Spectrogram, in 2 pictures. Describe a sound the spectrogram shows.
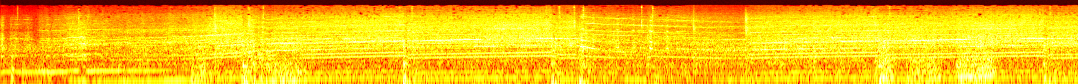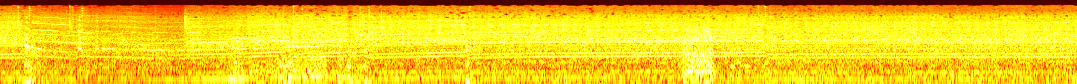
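A racing car engine roars, rising in pitch through each gear and dropping sharply at each gear change.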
